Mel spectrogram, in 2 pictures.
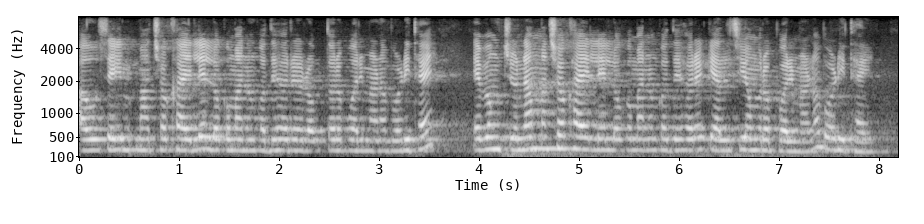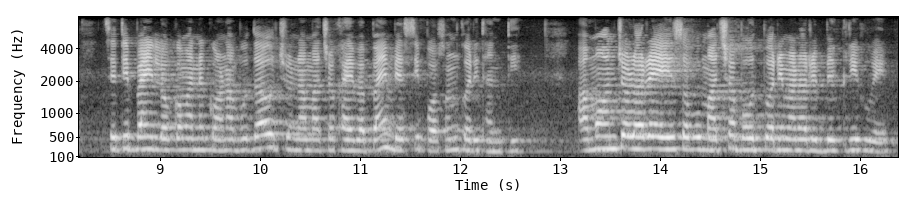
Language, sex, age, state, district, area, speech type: Odia, female, 18-30, Odisha, Boudh, rural, spontaneous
